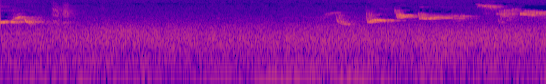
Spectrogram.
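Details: European robin in an apple tree at dusk, singing to hold its territory; short high trilled and twittering phrases separated by pauses, fairly faint over steady low background noise.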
